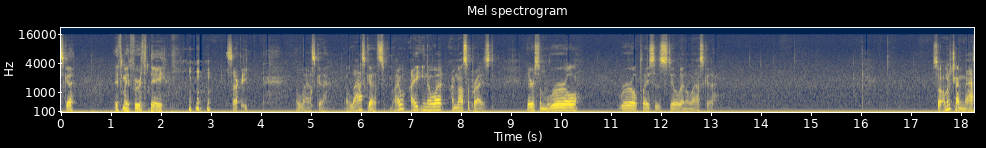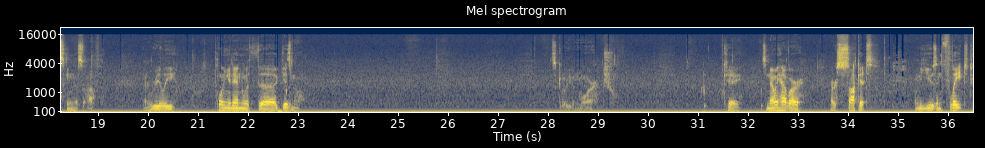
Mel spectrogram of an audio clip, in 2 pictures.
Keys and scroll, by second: 3.6 s, 21.3 w, 31.5 q, 35.5 s.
